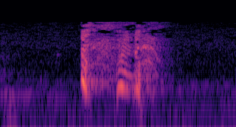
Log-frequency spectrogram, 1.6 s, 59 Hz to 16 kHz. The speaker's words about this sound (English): But they say the first sign of COVID-19 is a dry cough. I'm not saying it is.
